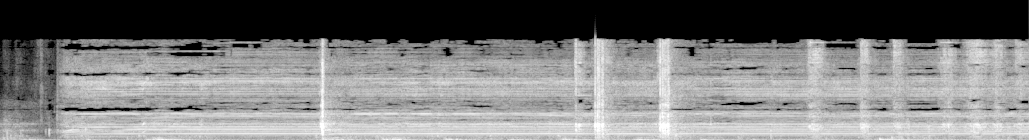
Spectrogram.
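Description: Dremel pet nail grinder switched on about half a second in and running with a steady whine on its low setting as it files a dog's claws. A few brief, sharp scratching spikes come where the sanding drum bites into the nail.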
